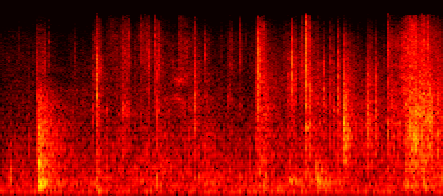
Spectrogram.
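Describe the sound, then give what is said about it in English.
Paper tearing as a piece is ripped off a pad after writing, heard as a few dry, papery bursts of crinkling and ripping spread over several seconds, with no voices. “rips off the piece of paper and gazes at it.”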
